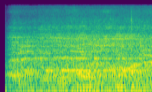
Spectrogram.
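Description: Kiddie carousel turning, a steady mechanical rumble with a few faint held tones over it.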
